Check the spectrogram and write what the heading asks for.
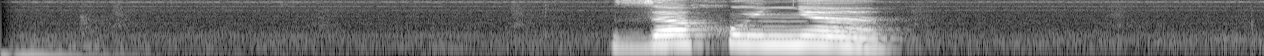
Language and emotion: Russian, neutral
